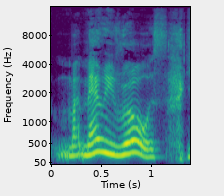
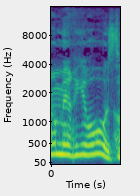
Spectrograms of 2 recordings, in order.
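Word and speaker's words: Mary Roos: Nee, die andere Frau, die neulich auch bei Sing Mein Song war, die Mary Rose. – Ja, Mary Rose. Oh. – Man darf das nicht englisch aussprechen. Mary muss man sagen, ne? – Ja, aber wie wenn ich Rose.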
